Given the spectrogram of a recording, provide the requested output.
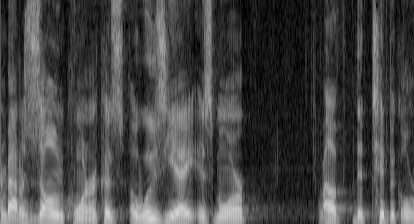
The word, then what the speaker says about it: Awuzie: at that point, but I think it's Awuzie. Awuzie. And I watched him a lot. Joel Klatt called him Awuzie on the air on Fox Sports 1.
